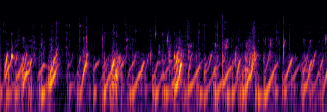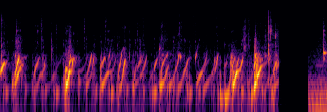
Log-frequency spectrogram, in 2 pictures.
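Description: A cartoonish rising 'bloop' sound effect repeated rapidly, about seven times a second, each one a quick upward sweep in pitch.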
